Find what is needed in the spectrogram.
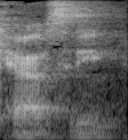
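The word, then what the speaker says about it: CASIDI: to talk to you guys about my project Cassidy it's spelled c-a-s-i-d-i it's an acronym I'm not going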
